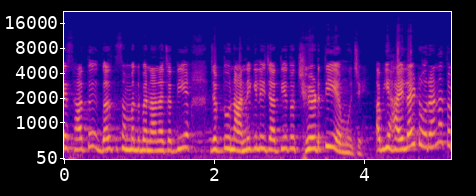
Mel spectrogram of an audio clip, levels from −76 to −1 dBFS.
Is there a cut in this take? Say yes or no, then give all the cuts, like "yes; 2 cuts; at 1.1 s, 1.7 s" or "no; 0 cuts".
yes; 1 cut; at 4.0 s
